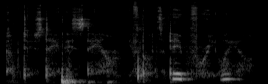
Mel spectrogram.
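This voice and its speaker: Whispering teenage girl, chatty and casual. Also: very fast. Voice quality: breathy whisper. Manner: chatty, wry, youthful slang. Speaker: ASMR host showing products. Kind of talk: whispered ASMR, casual rambling storytime.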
